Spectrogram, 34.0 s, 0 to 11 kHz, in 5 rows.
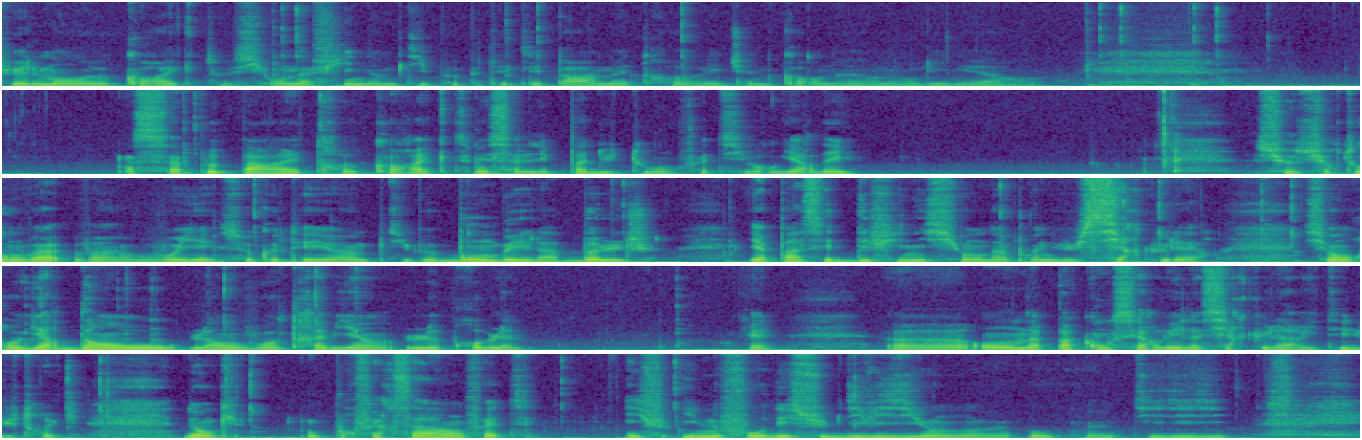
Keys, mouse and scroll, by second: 1.3 click, 2.6-5.5 drag, 5.9 click, 7.7-8.3 drag, 9.2-14.8 alt+drag, 16.6-18.5 alt+drag, 19.1 middle click, 19.8 middle click, 20.4-21.2 scroll up 2, 21.4-21.9 alt+middle drag, 23.7-24.2 scroll down 2, 27.4 middle click, 28.2 middle click, 29.9-30.4 drag.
